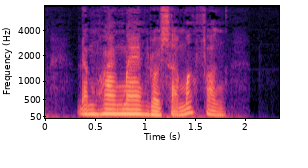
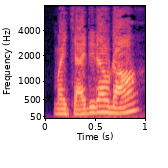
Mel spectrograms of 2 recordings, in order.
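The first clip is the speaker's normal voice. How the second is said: raised, louder challenge; shouting after someone; 4 semitones higher, 6 dB louder, faster than usual. A narrator's reading. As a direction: call after a runaway. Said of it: "vội chạy theo la". (la gọi với theo)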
